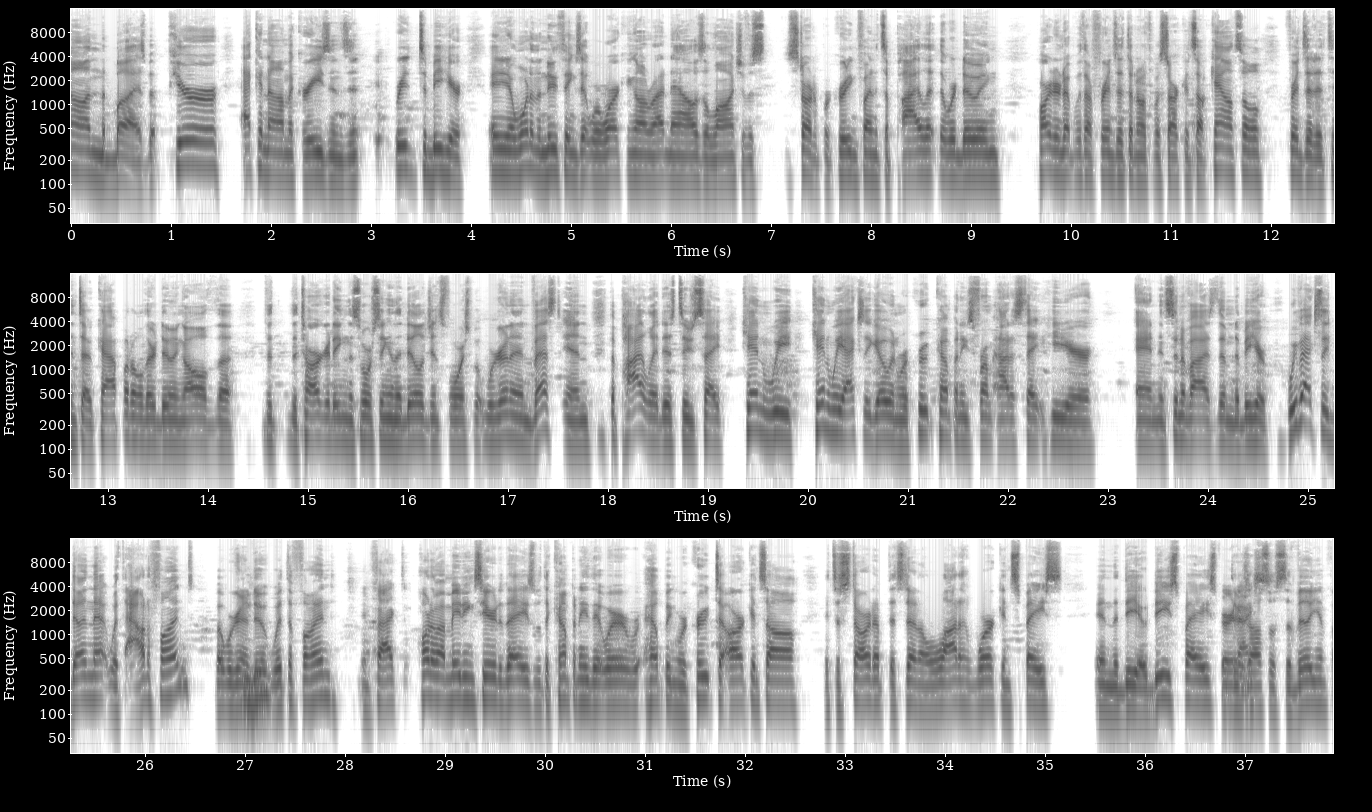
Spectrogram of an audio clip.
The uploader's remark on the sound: NWA Tech Summit Live. In its ninth year, the NWA Tech Summit came back with 1,700 registered attendees when it returned in-person to downtown Bentonville.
